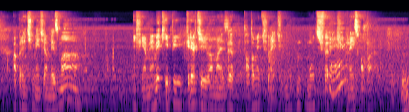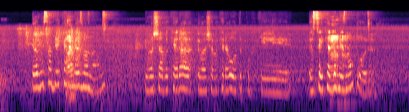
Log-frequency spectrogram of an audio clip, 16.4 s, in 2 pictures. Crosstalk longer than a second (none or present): none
